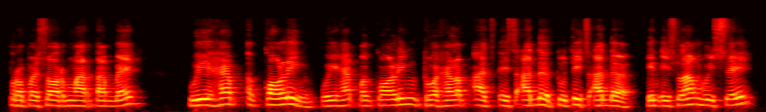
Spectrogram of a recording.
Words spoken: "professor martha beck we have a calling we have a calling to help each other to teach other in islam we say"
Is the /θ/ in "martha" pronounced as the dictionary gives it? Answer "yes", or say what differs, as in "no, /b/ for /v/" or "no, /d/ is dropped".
no, /t/ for /θ/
